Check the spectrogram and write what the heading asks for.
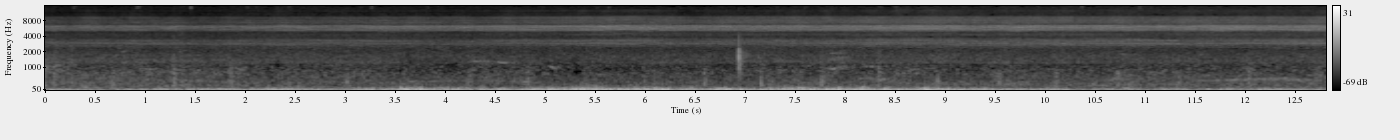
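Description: Steady high-pitched insect drone, unbroken throughout, over a low outdoor rumble that swells in the middle.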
